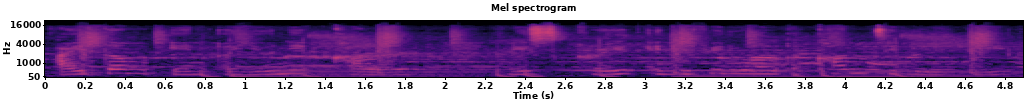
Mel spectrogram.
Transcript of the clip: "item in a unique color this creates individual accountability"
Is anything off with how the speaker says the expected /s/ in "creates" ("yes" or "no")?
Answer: yes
